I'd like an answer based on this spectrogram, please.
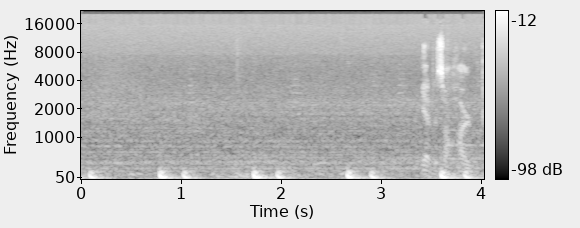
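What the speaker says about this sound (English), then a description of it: "there's a heartbeat when you get close" Heartbeat sound effect from a digital Risk board game, paired low thumps repeating at an even pace, faint and muffled, with a voice briefly heard near the end.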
